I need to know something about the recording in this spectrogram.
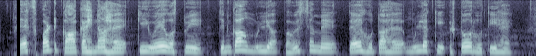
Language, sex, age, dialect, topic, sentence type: Hindi, male, 18-24, Garhwali, banking, statement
